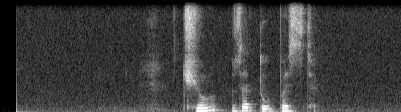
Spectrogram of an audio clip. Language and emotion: Russian, neutral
